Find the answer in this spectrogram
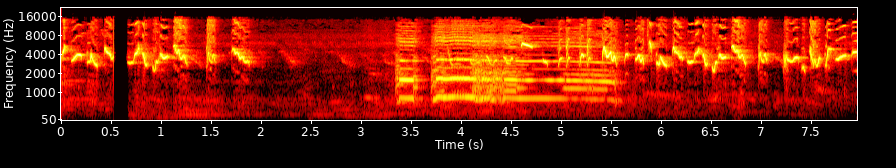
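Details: Kecial kuning, the lemon-bellied white-eye of Lombok, in full lively song meant to stimulate other birds: quick, high, jittery chirps in bursts, interrupted midway by a loud, harmonic, rooster-like call before the twittering resumes.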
